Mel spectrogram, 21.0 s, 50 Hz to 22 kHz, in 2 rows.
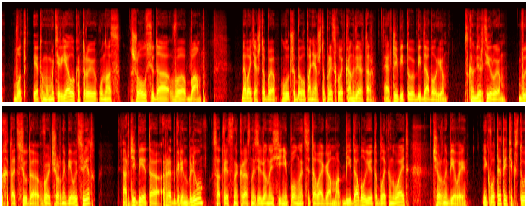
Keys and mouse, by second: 0.6 ctrl+shift+click, 2.5 middle click, 3.9 shift+a, 8.7 middle click, 9.8-10.9 drag, 11.7 ctrl+shift+click, 13.1-13.6 drag, 14.3-14.8 drag, 17.0-17.3 drag, 17.6-18.0 drag, 19.7 shift+middle click.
